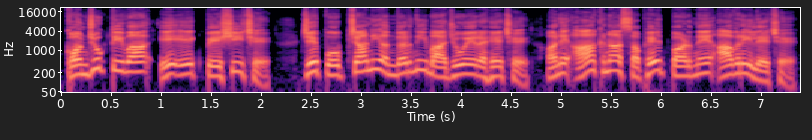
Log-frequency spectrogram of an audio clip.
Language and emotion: Gujarati, neutral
